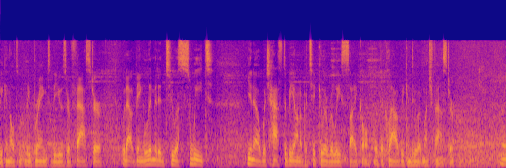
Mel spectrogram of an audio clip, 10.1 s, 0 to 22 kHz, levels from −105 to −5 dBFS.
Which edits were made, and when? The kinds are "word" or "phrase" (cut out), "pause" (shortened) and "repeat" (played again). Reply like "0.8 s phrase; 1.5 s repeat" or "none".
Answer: none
